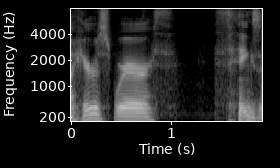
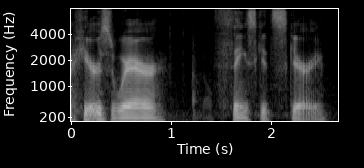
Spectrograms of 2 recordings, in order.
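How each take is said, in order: First: Breaking into a laugh mid-word. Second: Said in the usual way. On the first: Real, not acted. Commentator losing it over the gameplay, laughing. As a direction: try to say it and crack up laughing. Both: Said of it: "'cause I'm, like, laughing".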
